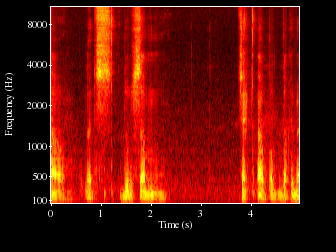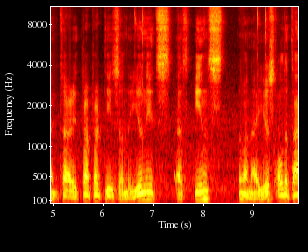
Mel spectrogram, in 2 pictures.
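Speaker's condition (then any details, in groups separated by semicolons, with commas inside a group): No condition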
